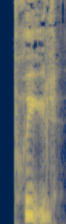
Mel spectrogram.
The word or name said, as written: prygl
